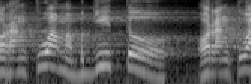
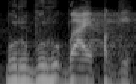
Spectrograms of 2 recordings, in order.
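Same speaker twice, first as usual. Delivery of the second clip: ordinary delivery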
